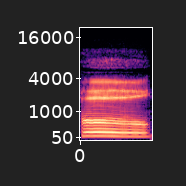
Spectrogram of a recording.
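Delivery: very dry, nasal hey. Showing how someone greets a person who walks in: very dry, nasal hey. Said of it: "I would say it very dry and very nasally like that".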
